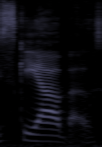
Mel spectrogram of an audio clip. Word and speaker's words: Schiavo: her last name uh schiavo is how i do it but some people say skiavo so she was either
